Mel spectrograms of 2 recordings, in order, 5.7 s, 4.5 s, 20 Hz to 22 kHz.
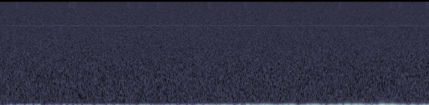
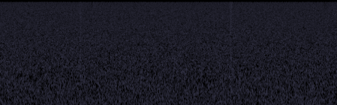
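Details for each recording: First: Focusrite Scarlett 1st Gen interface mic preamp, which becomes noisier after running a while; steady hiss with heavy low-frequency rumble building beneath, problem still present, cause not yet found; preamp low-frequency noise rise. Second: Focusrite Scarlett 1st Gen mic preamp with a microphone connected; two spectral spikes appear then drop, leaving only a faint even hiss, no hum or crackle; normal preamp noise floor.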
